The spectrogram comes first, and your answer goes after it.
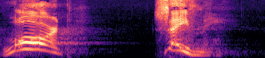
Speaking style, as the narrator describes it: he cried out

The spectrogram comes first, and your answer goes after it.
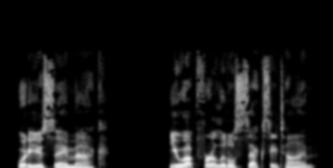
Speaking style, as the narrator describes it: She laughed

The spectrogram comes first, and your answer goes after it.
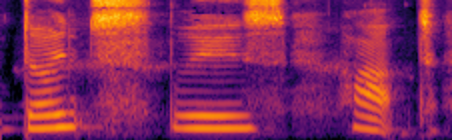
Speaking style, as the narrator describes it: said Grandma Poss

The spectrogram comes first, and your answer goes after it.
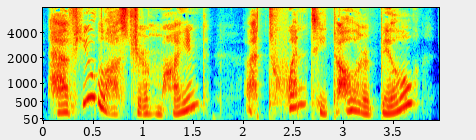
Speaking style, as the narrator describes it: she whispered

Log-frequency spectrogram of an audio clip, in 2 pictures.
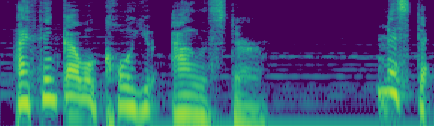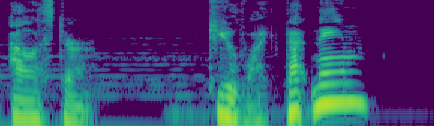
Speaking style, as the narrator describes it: said in a melodic voice

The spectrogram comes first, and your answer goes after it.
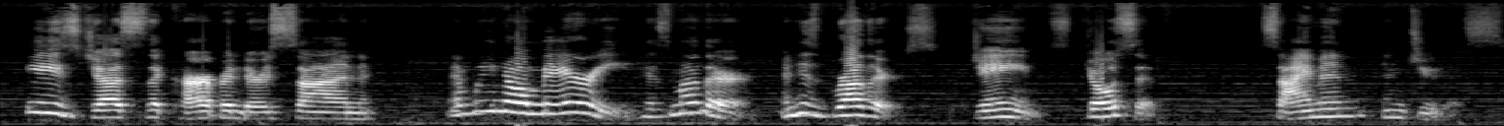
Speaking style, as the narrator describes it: they scoffed

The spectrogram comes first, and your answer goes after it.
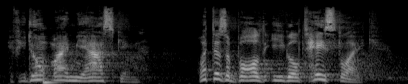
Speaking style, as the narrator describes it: the judge leaned over and whispered

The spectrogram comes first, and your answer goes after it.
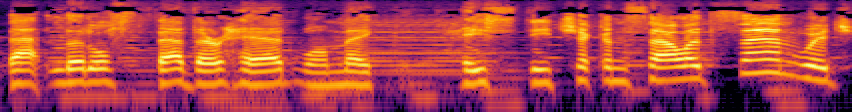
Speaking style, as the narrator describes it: he chuckled

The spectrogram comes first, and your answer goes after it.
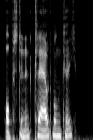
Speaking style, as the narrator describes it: said Quetzalcoatl, adding under his breath

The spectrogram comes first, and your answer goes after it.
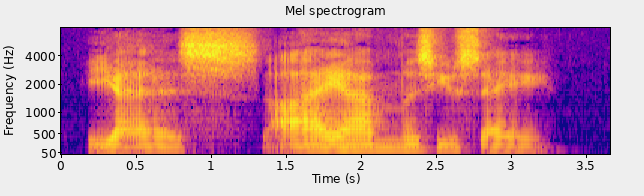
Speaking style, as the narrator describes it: sleepily answered

